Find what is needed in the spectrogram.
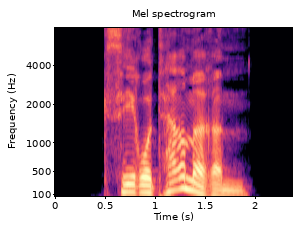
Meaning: strong dative masculine/neuter singular comparative degree of xerotherm
- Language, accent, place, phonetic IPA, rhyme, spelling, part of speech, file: German, Germany, Berlin, [kseʁoˈtɛʁməʁəm], -ɛʁməʁəm, xerothermerem, adjective, De-xerothermerem.ogg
